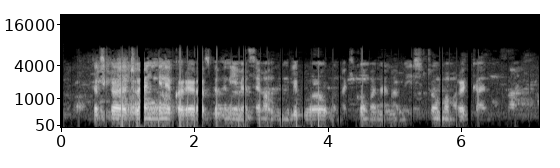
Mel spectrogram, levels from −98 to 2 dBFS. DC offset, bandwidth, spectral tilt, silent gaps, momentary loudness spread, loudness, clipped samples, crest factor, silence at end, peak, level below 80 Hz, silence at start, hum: under 0.1%; 7.6 kHz; -3 dB/octave; none; 19 LU; -22 LUFS; under 0.1%; 22 dB; 0.15 s; -2 dBFS; -60 dBFS; 0.25 s; none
